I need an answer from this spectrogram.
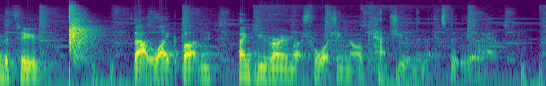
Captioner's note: slap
